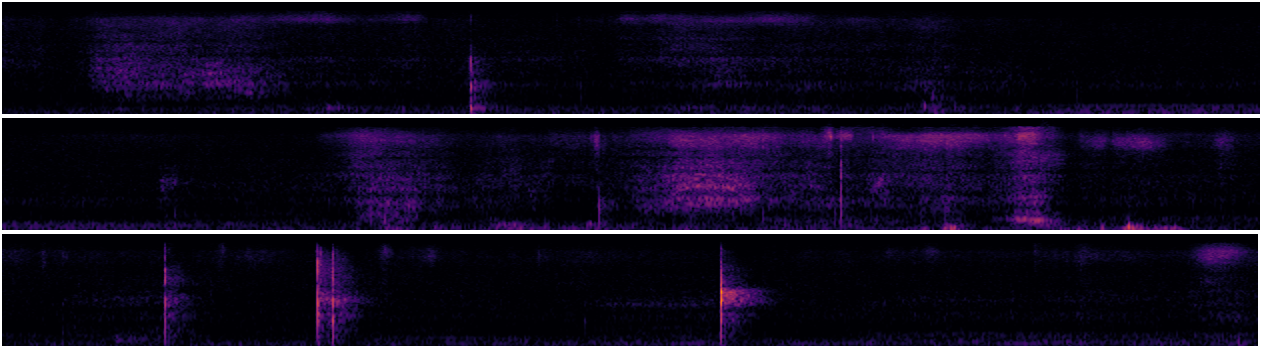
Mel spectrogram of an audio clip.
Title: BEST LOUD BACK CRACKING COMPILATION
